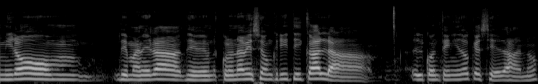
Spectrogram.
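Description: In a fairly high pitch, a woman speaks with flat, monotone intonation. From Barcelona, Catalonia. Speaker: teacher training student. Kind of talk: conference talk. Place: hall. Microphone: podium.

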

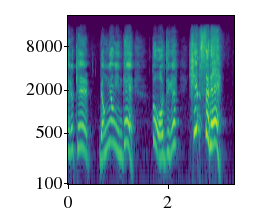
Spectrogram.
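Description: A woman speaks in an animated, bright, sharp tone at an extremely high pitch, her pitch swinging very widely. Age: 50s. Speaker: pastor. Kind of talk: sermon.

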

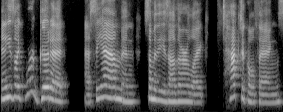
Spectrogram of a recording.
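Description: Against a quiet background, a woman with an American accent speaks very slowly at a fairly high pitch with lively intonation. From Boston, US. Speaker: chief marketing officer. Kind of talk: interview. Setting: video call. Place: home room. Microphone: video call.

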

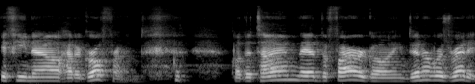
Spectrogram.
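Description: With ordinary pitch variation, a natural reading voice is heard.

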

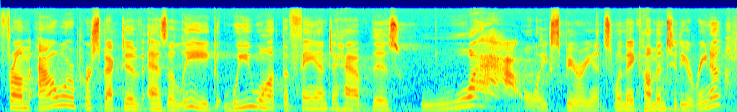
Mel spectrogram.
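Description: Set against light background noise, a woman with a fairly low pitch and lively intonation speaks at a moderate pace with hardly any pauses. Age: 60s. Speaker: sports league executive; panelist. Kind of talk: panel discussion. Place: hall.

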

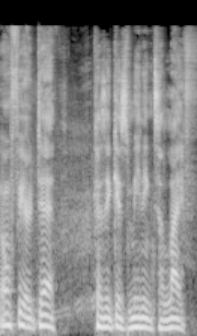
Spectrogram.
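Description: Background music accompanies this recording. The man's intonation rises and falls in a lively way. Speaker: streamer. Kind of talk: reaction commentary. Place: home room.

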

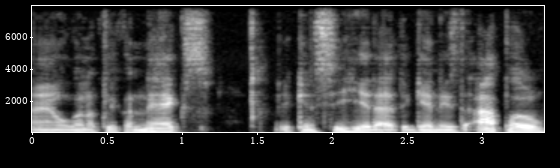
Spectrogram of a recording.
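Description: Using ordinary pitch variation, a man talks at a fairly quick pace. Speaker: presenter. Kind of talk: tutorial.

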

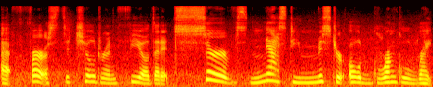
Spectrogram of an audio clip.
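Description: The pitch shows ordinary variation. The delivery is an unforced reading voice.

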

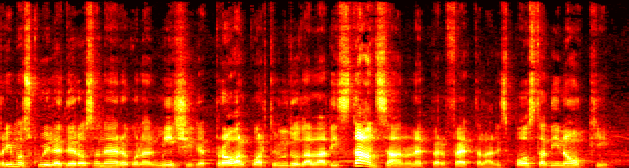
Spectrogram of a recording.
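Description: A man's fairly high voice at a fairly quick pace with hardly any pauses, big swings in loudness and ordinary pitch variation, over noticeable background noise. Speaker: sports commentator. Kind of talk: sports match highlights commentary. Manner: fast, clipped, rattling off match events; neutral, energetic play-by-play delivery.

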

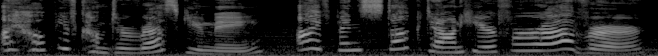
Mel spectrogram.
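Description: In a female-sounding put-on character voice, high for a woman, someone speaks at a fairly slow pace against clear background noise. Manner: creepy, deceptively pleading.

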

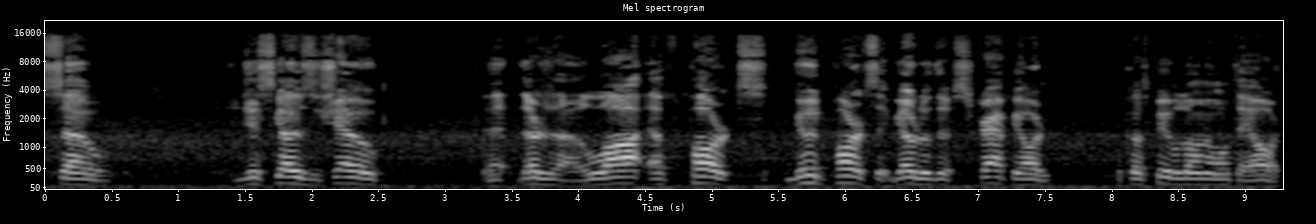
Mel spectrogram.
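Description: A man at a fairly slow pace, with ordinary pitch variation and long, frequent pauses. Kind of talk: casual vlog chat. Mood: excited about a find. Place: garden. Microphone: camera far.

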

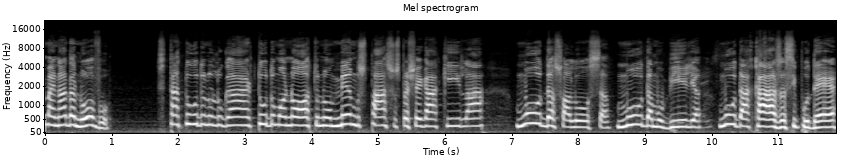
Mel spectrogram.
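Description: A woman with a high pitch and lively intonation at a fairly slow pace, in a dry sound with no echo against a quiet background. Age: 90s. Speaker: elderly audience member; audience member. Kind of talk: audience testimony. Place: hall. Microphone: handheld.

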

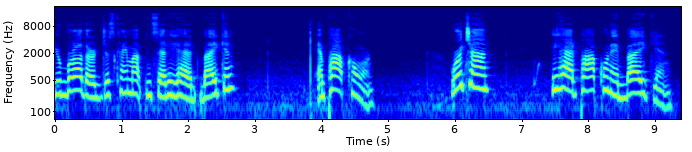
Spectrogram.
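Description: In a Southern US accent, a woman with a high pitch speaks very slowly with lively intonation and long, frequent pauses. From US South. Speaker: mother vlogger. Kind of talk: casual family chat. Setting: at home, on the bed. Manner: playful, laughing. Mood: playful, teasing. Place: home room. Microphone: phone near.

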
